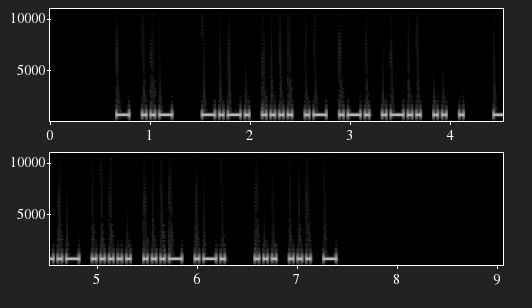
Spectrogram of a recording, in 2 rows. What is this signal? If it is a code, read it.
Morse code, heard as a keyed tone, about 28 wpm, 700 Hz. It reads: TU CHARLIE K5VR SST
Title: K1USN SST QSO Practice - 28wpm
